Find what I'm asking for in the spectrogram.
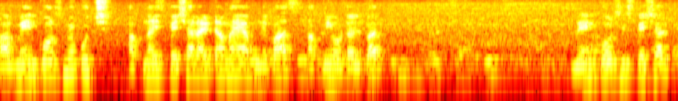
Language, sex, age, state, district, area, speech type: Urdu, male, 18-30, Maharashtra, Nashik, urban, spontaneous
